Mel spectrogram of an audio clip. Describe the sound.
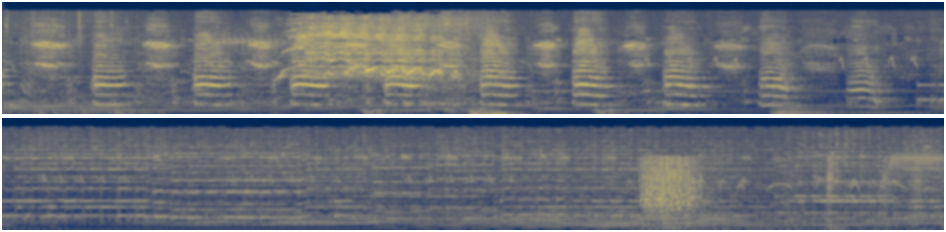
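Horse neighing in a children's fairy tale scene: a loud, wavering whinny with several pulsing bursts in the first few seconds, followed by sustained instrumental music.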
